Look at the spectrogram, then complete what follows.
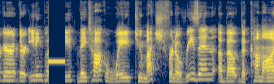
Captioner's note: beep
